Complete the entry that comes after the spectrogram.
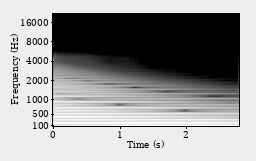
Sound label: G#1, Electric Pianos; Wizoo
